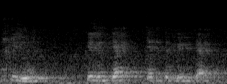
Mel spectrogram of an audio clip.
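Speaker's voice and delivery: hushed, discreet interruption; acting out a soft, unshouting approach; very quiet. Diner interrupting a stranger's phone call, very quiet. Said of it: "Very quiet, no step, no shouting".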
